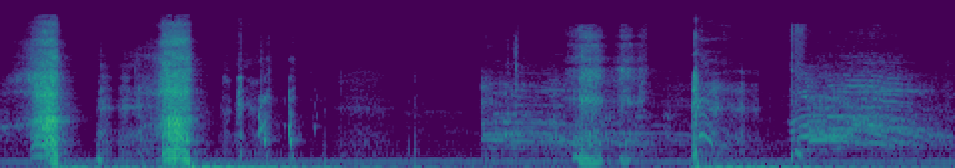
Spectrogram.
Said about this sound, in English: People are just utterly gasping. They're not like, yes, preach on it. Amen. Like, ah.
